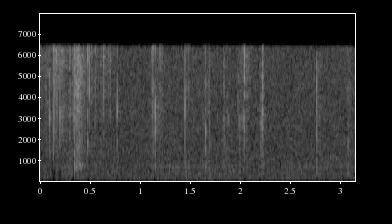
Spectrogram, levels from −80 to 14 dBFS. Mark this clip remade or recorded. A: recorded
